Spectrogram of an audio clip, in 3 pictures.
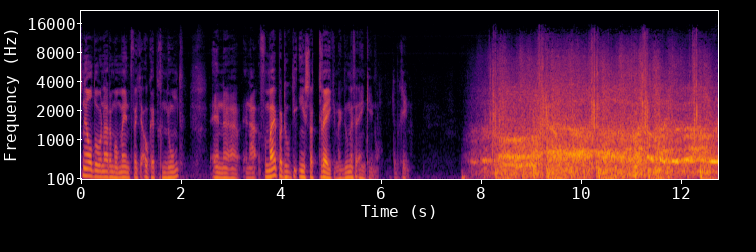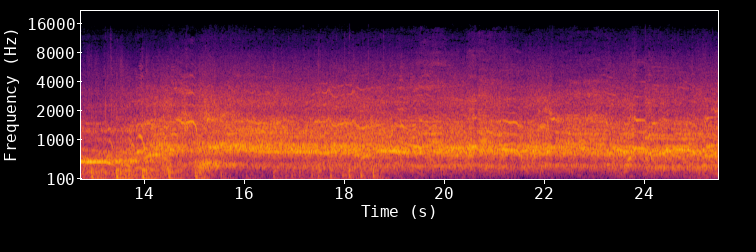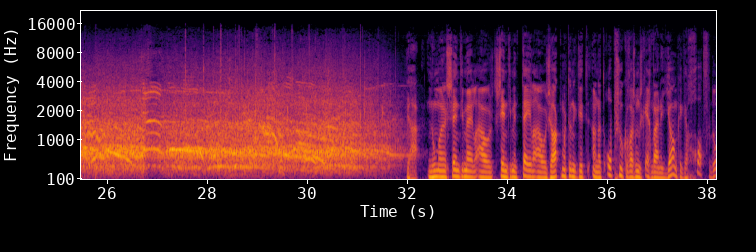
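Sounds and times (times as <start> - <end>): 
speech: 0.0 - 6.6, 7.6 - 11.8, 32.4 - 38.1
huge football stadium crowd cheering: 7.7 - 32.2.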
